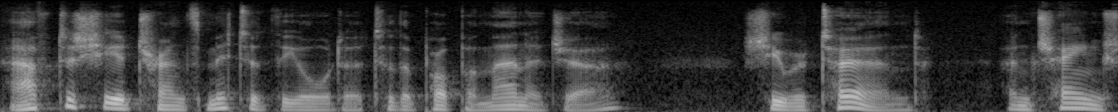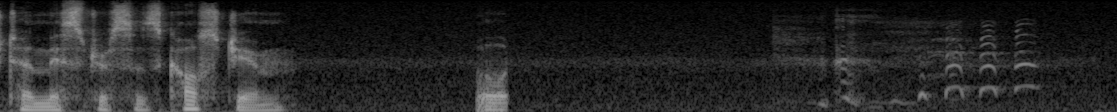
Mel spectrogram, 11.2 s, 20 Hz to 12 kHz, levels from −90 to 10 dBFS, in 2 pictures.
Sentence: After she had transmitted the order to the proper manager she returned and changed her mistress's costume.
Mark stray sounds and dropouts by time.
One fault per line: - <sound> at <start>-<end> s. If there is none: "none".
- laugh at 8.0-8.1 s
- laugh at 9.4-10.9 s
